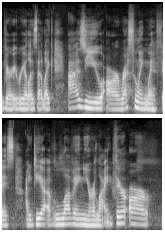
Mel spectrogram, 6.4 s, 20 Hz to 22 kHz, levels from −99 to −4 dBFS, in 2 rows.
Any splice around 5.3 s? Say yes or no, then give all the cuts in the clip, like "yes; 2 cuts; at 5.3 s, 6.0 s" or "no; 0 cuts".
yes; 1 cut; at 5.3 s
